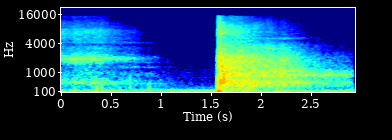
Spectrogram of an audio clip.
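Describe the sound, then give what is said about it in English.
A deep inhale during a guided breathing exercise: after a quiet stretch, a single sudden rush of drawn-in breath starts abruptly and then tapers into a fading airy hiss, with no talking. “Inhale.”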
